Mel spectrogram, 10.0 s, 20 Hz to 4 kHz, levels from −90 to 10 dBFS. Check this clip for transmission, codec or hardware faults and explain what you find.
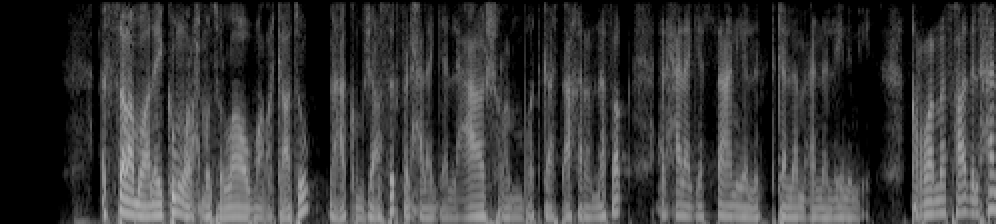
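No transmission, codec or hardware faults.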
